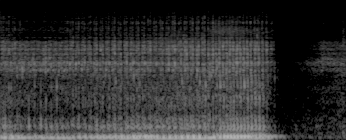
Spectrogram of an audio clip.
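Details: Bullmastiff asleep with twitching face, giving one long, low, rattling snore that stops abruptly near the end.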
